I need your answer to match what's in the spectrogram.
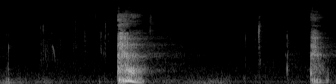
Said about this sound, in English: I'm just smelling this fucking mic. Jesus. Well, you've been burping on it.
